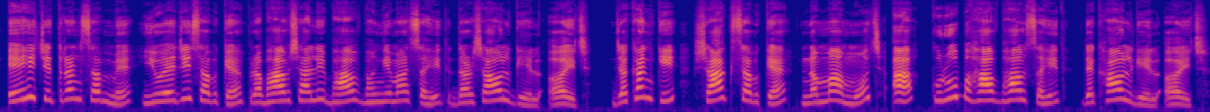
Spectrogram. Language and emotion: Maithili, neutral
